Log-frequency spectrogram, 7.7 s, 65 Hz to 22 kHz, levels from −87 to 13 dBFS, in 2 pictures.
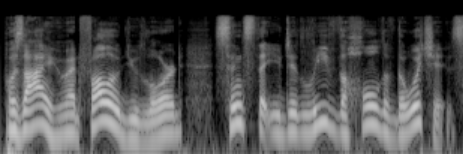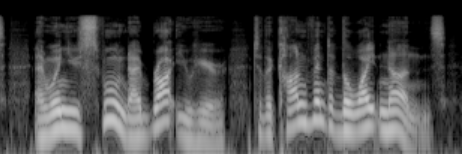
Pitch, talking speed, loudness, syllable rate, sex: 155 Hz, 250 wpm, -17 LUFS, 5.9 syllables/s, male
